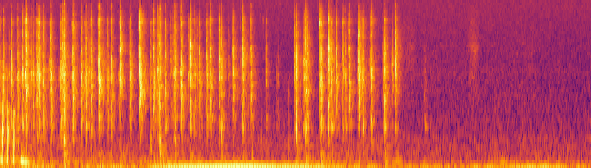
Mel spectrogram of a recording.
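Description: Typing on a computer keyboard, a quick run of keystrokes that stops about three seconds in.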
